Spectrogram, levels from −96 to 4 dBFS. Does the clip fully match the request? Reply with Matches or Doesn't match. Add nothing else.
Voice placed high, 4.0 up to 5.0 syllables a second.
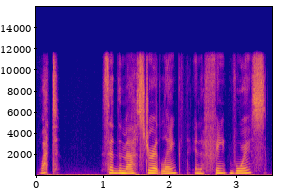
Matches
